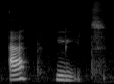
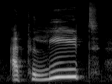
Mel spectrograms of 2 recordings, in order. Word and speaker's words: athlete: the next word athlete it's athlete right athlete not athlete or athlete it's athlete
